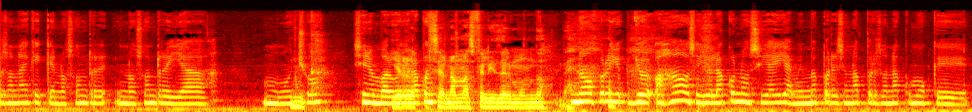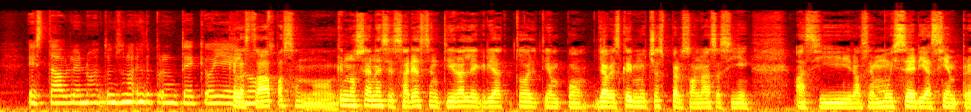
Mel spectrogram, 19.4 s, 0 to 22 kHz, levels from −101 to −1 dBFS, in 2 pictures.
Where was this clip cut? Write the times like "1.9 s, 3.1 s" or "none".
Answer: 13.1 s, 17.7 s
